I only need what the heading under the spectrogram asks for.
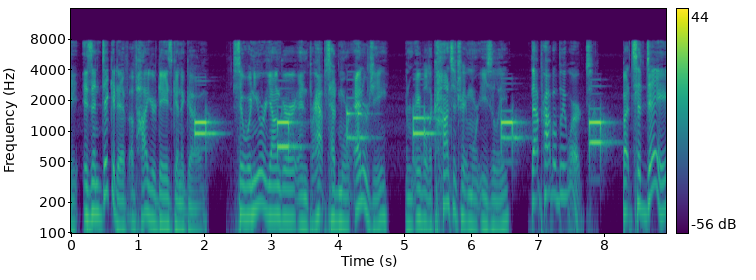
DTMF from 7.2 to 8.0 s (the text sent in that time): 4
